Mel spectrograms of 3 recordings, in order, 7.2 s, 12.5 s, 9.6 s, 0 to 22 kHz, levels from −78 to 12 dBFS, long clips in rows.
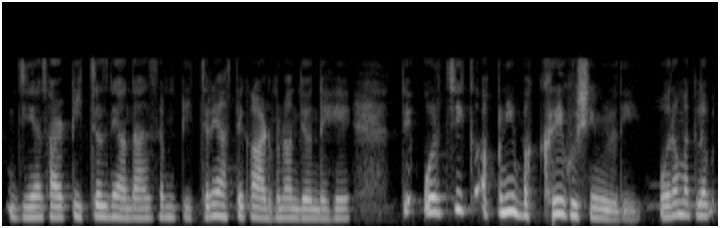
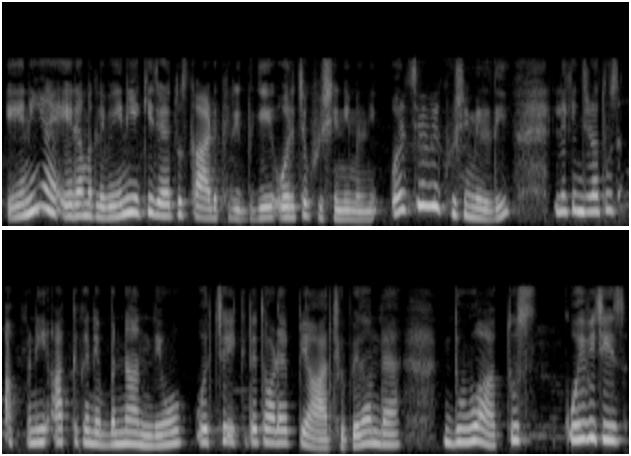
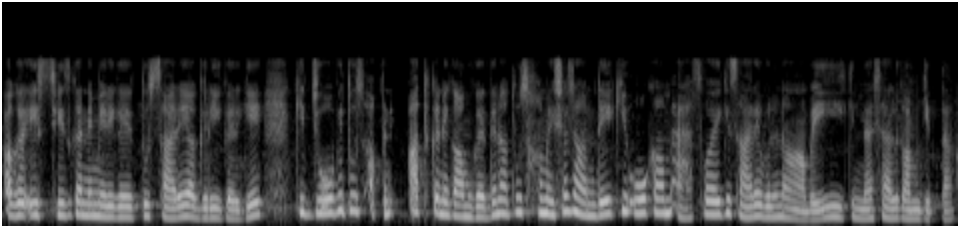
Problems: none marked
